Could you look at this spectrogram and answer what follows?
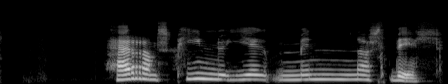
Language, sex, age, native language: Icelandic, female, 8, Icelandic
